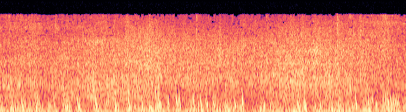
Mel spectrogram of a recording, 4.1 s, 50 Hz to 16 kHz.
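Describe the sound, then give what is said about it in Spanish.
Strong, gusty wind blows during a yellow-alert windy day in Alicante, with gusts of up to 80 km/h. It makes a loud, continuous roar with low rumbling buffets that pound the microphone throughout. “Así sopla el viento para empezar la semana en lo que se espera sea la última jornada con rachas hoy de hasta 80 kilómetros por hora.”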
